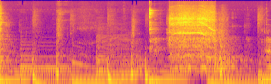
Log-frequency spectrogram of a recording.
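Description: A power driver whirs in short pulsing bursts while driving screws into the parts of a toy sauna stove, ending with a louder high-pitched spin, close and clear, with no talking.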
